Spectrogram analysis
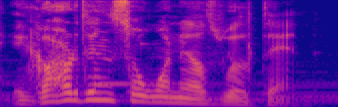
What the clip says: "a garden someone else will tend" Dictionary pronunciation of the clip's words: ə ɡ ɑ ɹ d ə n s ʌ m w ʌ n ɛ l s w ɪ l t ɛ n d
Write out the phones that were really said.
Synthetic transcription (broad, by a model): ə ɡ ɑ ɹ d ə n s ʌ w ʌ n ɛ l s w ɪ l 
